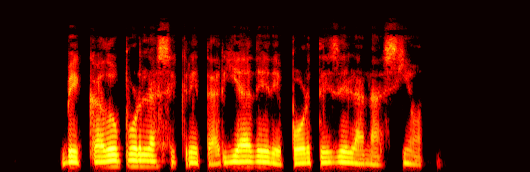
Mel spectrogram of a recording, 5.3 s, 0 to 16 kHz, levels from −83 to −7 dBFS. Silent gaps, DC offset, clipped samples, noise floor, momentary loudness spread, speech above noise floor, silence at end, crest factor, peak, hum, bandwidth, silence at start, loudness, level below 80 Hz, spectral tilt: none; under 0.1%; under 0.1%; -88 dBFS; 9 LU; 64 dB; 1.1 s; 18 dB; -8 dBFS; none; 9.8 kHz; 0.6 s; -25 LUFS; -76 dBFS; -5 dB/octave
